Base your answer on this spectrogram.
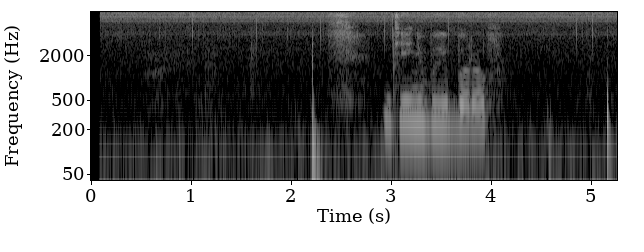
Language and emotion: Russian, sad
